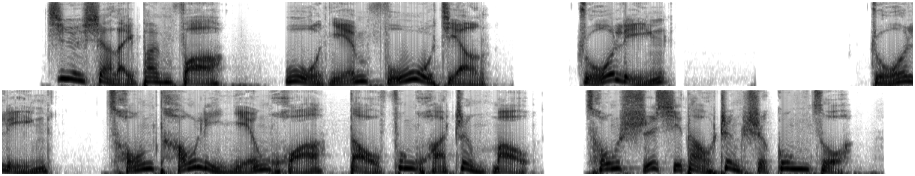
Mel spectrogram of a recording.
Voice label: 男 颁奖 五年 十年颁奖词

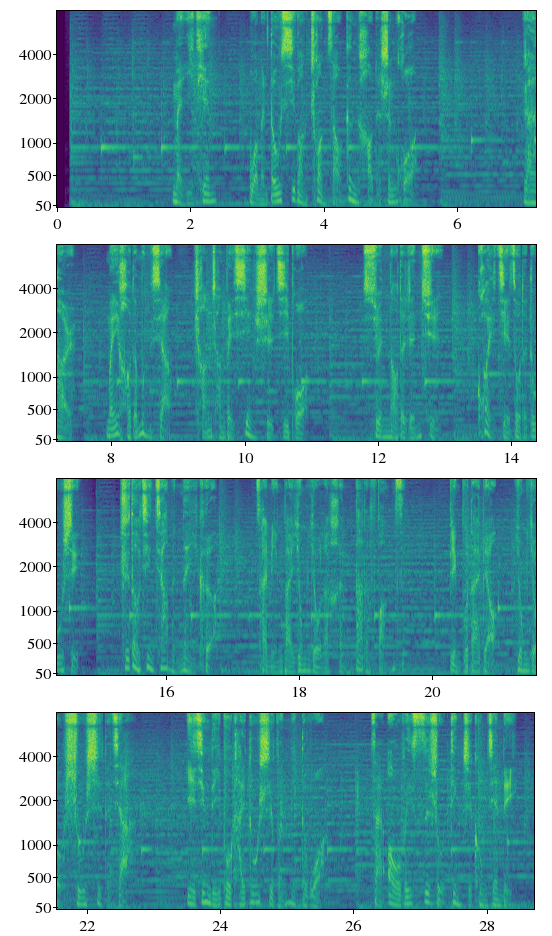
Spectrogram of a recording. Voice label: 男 旁白, 国语男声配音; 希望创造更好的生活; 交广主播; 澳威

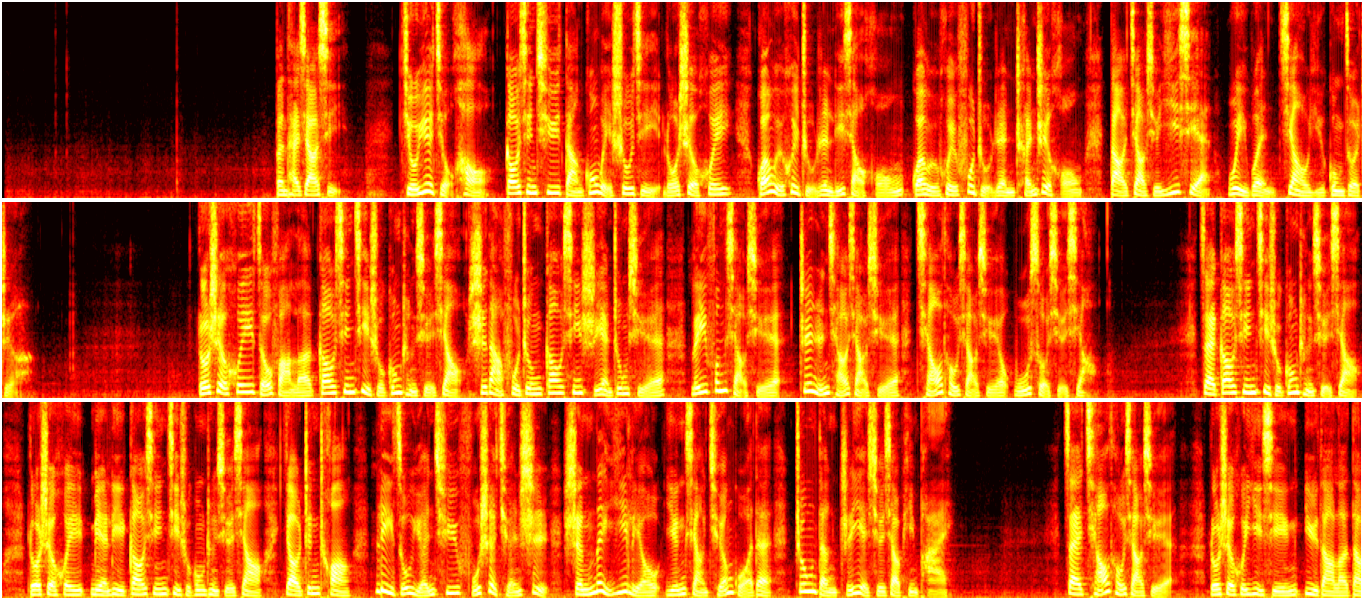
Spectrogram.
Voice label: 女 省台新闻样音, 国语女声配音

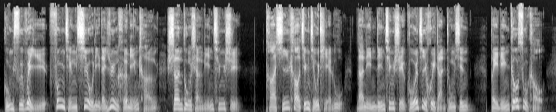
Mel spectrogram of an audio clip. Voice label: 家具公司, 国语男声配音, 稳重专题; 喜得龙公司

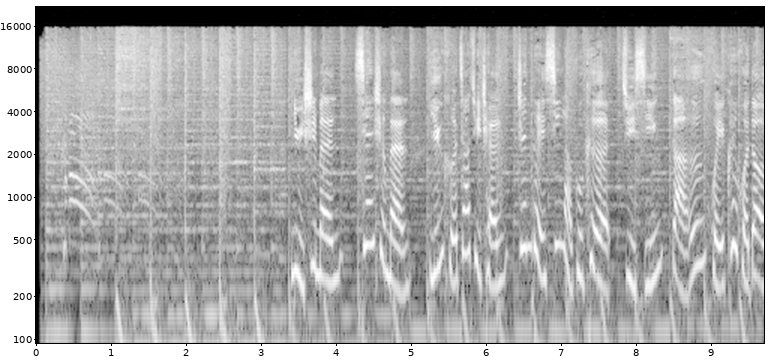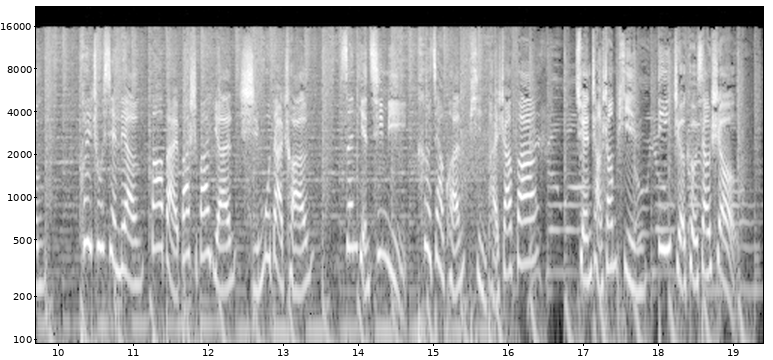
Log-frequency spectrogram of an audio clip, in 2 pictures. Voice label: 促销 家具, 国语女声配音; 年轻广告

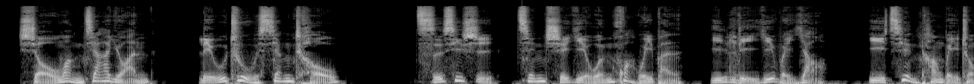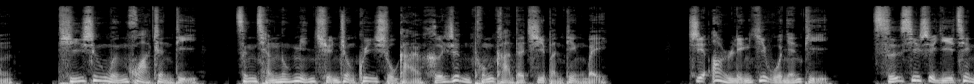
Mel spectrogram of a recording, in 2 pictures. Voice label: 男 宣传片 文化礼堂宣传片

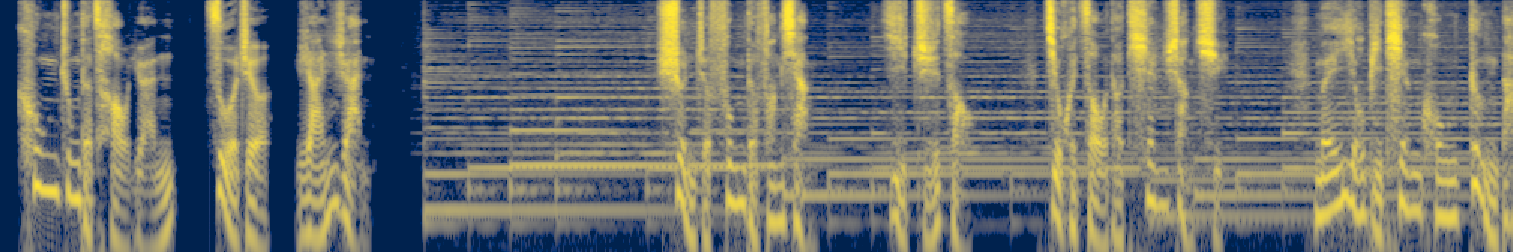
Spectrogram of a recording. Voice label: 男 散文诗; 印象特克斯

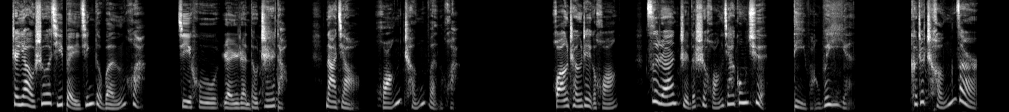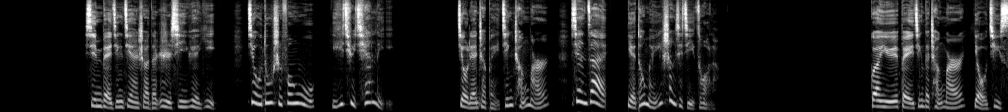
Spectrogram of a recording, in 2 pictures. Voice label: 女 专题 北京话, 国语女声配音; 城门

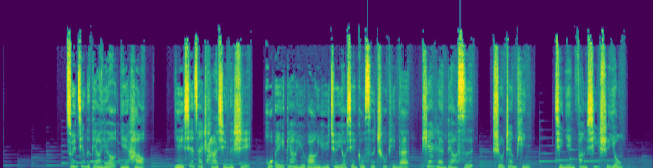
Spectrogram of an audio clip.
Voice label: 女 广告 彩铃 尊敬的钓友

